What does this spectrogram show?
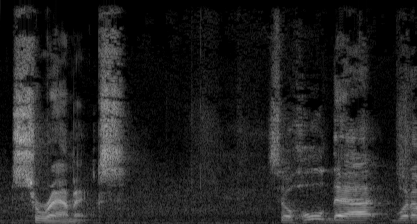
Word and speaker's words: Ceram-X: lift up that buffer this is the ceramics its spell it's kind of plan words it's like ceramic coating but it's ceramics so you just pronounce it ceramics so hold that what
